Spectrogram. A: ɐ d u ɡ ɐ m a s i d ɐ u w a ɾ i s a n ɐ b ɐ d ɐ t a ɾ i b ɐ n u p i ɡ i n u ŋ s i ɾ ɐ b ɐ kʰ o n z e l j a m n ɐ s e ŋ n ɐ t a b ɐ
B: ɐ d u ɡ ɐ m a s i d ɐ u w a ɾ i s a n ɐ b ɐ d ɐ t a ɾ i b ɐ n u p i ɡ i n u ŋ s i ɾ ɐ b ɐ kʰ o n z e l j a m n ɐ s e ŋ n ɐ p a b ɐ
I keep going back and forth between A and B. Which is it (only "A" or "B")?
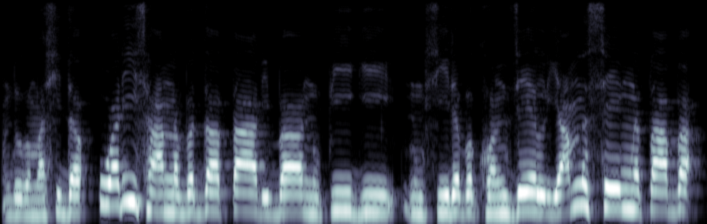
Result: A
